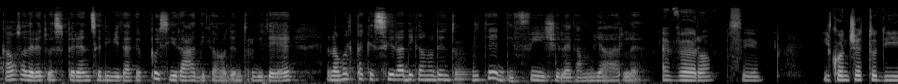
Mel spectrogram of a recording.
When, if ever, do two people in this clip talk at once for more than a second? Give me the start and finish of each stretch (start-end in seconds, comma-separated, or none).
none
